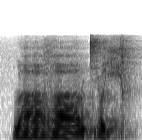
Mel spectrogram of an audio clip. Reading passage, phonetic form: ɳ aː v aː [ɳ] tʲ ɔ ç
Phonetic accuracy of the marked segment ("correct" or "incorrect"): correct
